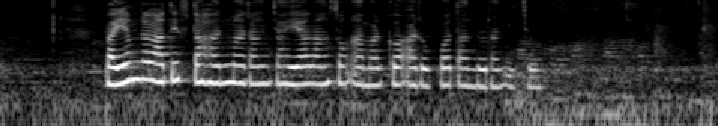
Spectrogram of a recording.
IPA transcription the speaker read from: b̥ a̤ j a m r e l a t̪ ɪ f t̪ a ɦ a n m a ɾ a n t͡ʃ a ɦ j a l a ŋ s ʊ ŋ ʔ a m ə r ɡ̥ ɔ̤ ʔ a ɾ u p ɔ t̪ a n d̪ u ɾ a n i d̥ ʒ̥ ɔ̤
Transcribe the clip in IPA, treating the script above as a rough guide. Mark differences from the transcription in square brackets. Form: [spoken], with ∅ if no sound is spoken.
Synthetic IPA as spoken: b̥ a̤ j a m r e l a t̪ ɪ f t̪ a ɦ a n m a ɾ a [ŋ] t͡ʃ a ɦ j a l a ŋ s ʊ ŋ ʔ a m [a] r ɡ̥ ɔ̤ ʔ a ɾ u p ɔ t̪ a n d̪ u ɾ a n i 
